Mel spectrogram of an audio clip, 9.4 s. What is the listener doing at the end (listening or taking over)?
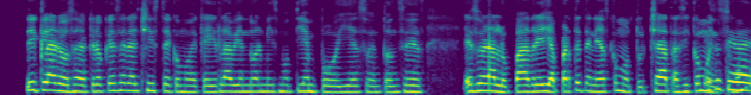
taking over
